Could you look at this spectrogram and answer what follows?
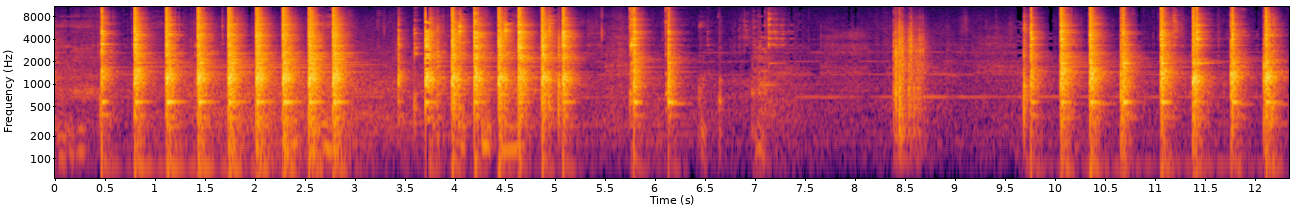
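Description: Hammer blows on a metal part of an air-cooled VW Beetle engine, struck in fast runs of about three hits a second. The runs stop briefly about three seconds in and again in the middle, where there are a few single hits, then start again near the end. The struck metal rings faintly after each blow.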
